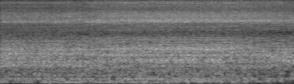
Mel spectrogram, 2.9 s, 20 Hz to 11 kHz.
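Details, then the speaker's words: Hyundai 3-cylinder car that kept stalling, running after fuel pump trouble: steady, even idle with a smooth hiss on top and no misses or stumbles; engine running normally, though the fuel pump is suspected faulty. "so ito umandar na siya mga boss"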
